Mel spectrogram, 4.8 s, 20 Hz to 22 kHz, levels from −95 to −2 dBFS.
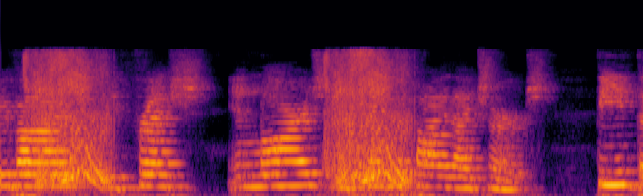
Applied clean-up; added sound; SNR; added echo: none; Zipper (clothing); 5 dB; reverberation time 0.3 s.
